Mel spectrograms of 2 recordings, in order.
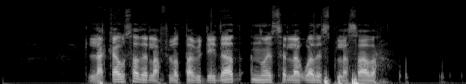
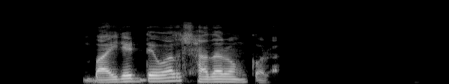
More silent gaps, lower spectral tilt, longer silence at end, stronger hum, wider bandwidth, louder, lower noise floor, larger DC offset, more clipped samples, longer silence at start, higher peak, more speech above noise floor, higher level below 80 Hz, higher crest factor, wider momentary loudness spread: neither; second, -5 dB/octave vs -7 dB/octave; second, 0.8 s vs 1.7 s; neither; first, 16.5 kHz vs 7.4 kHz; about the same, -21 LUFS vs -19 LUFS; second, -65 dBFS vs under -90 dBFS; neither; neither; about the same, 0.9 s vs 0.85 s; about the same, -4 dBFS vs -4 dBFS; second, 45 dB vs over 72 dB; first, -32 dBFS vs -60 dBFS; about the same, 20 dB vs 18 dB; second, 4 LU vs 14 LU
